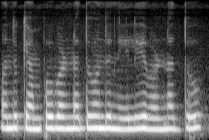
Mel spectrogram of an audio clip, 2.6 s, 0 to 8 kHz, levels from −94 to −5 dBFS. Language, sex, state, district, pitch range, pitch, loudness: Kannada, female, Karnataka, Bidar, 245-255 Hz, 250 Hz, -12 LUFS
